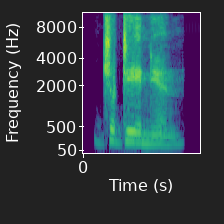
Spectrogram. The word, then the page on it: Jordanian: Indian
